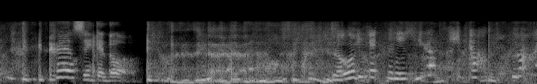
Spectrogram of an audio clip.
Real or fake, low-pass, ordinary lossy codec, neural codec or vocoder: fake; none; none; codec, 16 kHz, 1 kbps, FreqCodec, smaller model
